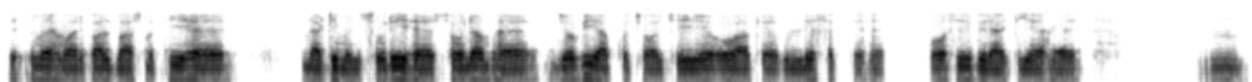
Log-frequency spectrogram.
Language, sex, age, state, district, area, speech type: Hindi, male, 30-45, Uttar Pradesh, Bhadohi, rural, conversation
